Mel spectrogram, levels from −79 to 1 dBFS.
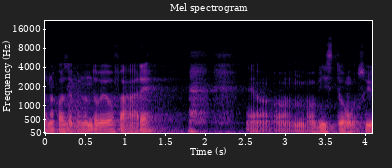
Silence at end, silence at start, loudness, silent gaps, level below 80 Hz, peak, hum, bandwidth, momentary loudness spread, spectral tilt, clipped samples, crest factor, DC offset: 0 s; 0 s; -35 LUFS; none; -46 dBFS; -16 dBFS; none; 19.5 kHz; 15 LU; -7 dB/octave; under 0.1%; 20 dB; under 0.1%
